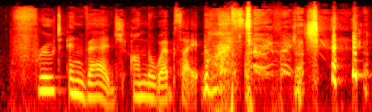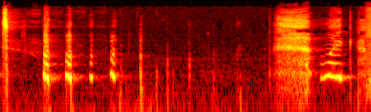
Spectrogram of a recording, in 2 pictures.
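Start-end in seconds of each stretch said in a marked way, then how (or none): 4.1-5.1 high, loud cackle; loud burst of laughter. Real, not acted. Vlogger mocking the video, loud laugh. 6.9-7.3 laughing. Real, not acted. Laughing still.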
